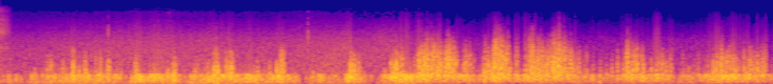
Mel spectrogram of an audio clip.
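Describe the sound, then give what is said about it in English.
Steady, rough wind buffets a microphone outdoors in Patagonia, a loud, continuous low rumble with gusty swells and hissy bursts that rise and fall throughout, with no voices present. “But apologies in advance if there's a bit of wind noise on today's episode because Patagonia is really quite windy.”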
